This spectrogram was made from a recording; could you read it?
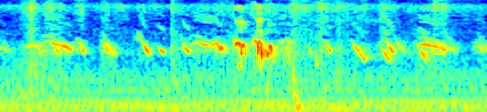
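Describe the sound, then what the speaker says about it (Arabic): Twenty-day-old white chicks with a cold and cough give short, repeated clucks and cheeping calls in a quick, uneven patter nearby, with a low steady hum underneath. "بيعمل خرخشه كده وكتمه في النفس"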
